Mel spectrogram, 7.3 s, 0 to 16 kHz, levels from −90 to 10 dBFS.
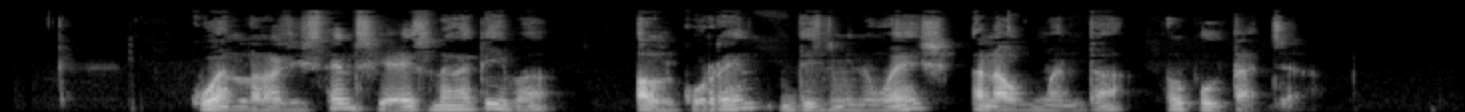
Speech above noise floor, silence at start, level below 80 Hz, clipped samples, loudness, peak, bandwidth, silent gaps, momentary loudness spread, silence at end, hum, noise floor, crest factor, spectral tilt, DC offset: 50 dB; 0.95 s; -54 dBFS; under 0.1%; -24 LUFS; -2 dBFS; 11.5 kHz; none; 12 LU; 0.85 s; none; -73 dBFS; 22 dB; -5 dB/octave; under 0.1%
